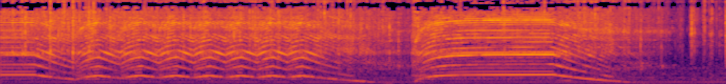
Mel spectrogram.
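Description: A small electric grinder whirs loudly, its pitch wavering, then winds down and starts again.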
